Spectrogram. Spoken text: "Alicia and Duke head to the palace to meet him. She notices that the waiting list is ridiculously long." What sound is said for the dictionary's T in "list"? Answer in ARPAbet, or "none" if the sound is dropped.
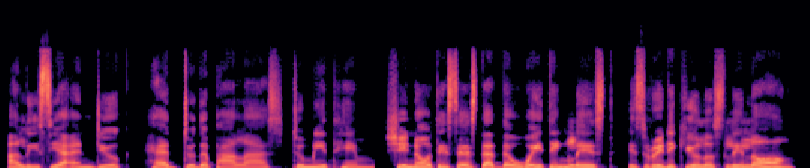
T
